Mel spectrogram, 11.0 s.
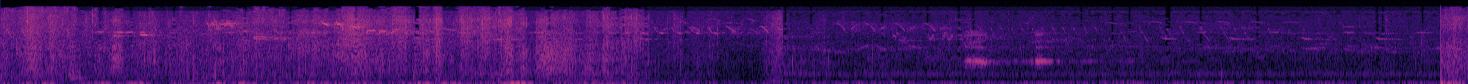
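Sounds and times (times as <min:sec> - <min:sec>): footsteps brushing through grass: 0:00.0 - 0:05.9
small birds chirping and whistling: 0:00.0 - 0:11.0.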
